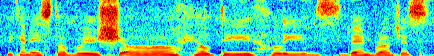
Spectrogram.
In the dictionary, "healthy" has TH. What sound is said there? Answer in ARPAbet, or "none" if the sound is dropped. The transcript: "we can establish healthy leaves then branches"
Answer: T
